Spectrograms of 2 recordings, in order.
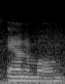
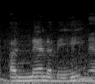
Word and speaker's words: anemone: It's not pronounced anemone, guys. It's anemone.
